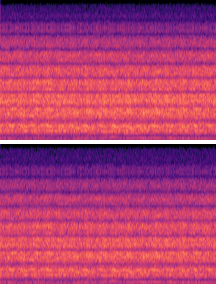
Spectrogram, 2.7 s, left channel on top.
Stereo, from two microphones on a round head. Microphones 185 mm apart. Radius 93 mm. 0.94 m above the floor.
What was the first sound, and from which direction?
An engine running, 25° left (ahead or behind).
